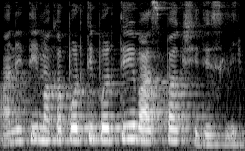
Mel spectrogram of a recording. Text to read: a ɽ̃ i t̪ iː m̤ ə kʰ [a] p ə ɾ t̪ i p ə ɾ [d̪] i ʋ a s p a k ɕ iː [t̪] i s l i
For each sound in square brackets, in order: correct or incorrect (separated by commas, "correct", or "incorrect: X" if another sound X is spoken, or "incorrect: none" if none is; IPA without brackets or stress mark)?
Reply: correct, incorrect: t̪, incorrect: d̪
